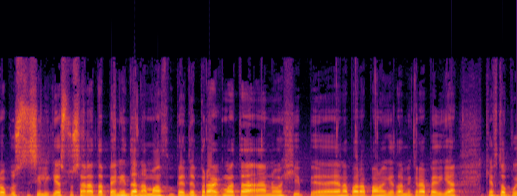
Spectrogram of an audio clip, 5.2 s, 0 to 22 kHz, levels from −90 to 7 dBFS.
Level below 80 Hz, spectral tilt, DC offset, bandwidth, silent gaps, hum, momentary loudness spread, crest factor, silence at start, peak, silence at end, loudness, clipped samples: -36 dBFS; -6 dB/octave; under 0.1%; 16 kHz; none; none; 6 LU; 14 dB; 0 s; 0 dBFS; 0 s; -14 LUFS; under 0.1%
